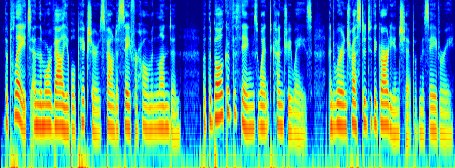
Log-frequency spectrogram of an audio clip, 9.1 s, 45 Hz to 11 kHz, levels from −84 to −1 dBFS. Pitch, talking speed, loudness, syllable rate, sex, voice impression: 175 Hz, 205 wpm, -22 LUFS, 5.6 syllables/s, female, feminine, adult-like, fluent, slightly intellectual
